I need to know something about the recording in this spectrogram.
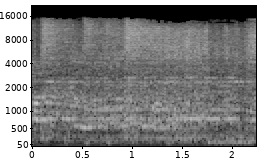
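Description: Live rock band playing at full volume: electric guitar and drums with a male lead vocal at the microphone.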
